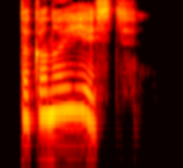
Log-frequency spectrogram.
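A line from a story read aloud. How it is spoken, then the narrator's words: Dragon's sigh. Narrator (Russian): вздохнул дракон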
